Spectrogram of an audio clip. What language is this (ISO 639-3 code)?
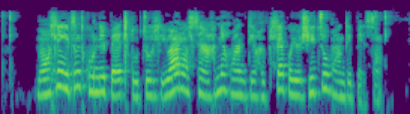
mon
